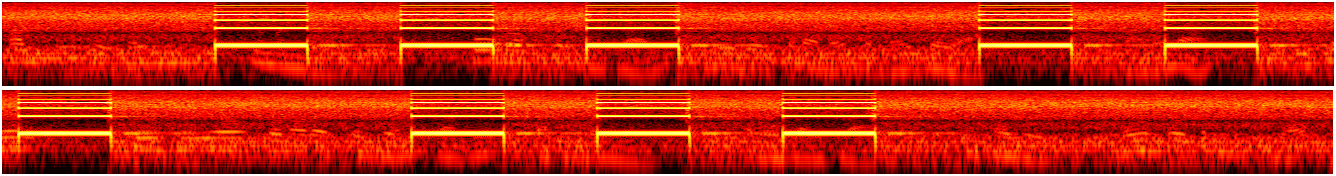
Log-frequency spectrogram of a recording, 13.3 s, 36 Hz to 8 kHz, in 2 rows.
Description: Alarm pattern, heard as an alarm's beeps, played three times, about 500 Hz, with room echo and speech in Bodo. Temporal three. Smoke or fire, evacuate.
